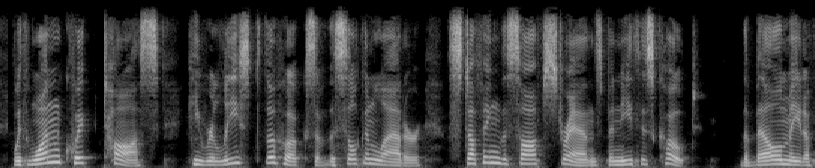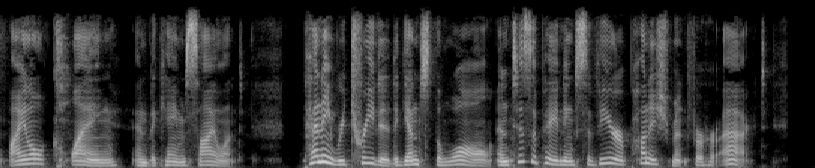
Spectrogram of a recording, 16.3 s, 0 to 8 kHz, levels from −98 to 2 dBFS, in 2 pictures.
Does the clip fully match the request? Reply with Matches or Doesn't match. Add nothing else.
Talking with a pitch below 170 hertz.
Doesn't match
